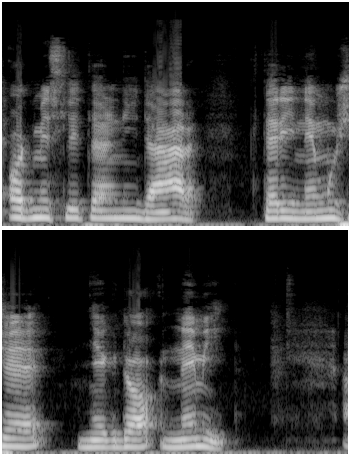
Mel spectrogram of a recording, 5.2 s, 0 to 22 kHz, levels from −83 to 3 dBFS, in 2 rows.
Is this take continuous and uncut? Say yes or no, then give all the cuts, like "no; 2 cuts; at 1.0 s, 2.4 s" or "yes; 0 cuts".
yes; 0 cuts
